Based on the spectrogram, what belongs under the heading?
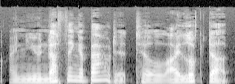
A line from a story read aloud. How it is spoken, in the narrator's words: he explained hastily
